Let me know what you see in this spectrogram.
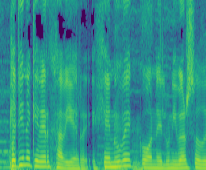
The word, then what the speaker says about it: Gen V: A ver, ¿es Gen V? ¿Se dice así? – Gen V, exactamente.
